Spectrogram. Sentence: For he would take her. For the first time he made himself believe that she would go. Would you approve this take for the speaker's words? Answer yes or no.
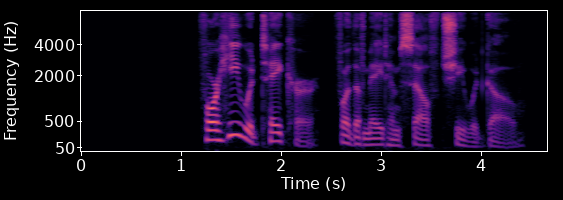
no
